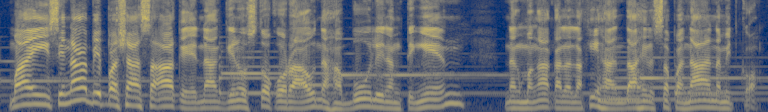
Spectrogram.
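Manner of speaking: normal talking voice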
